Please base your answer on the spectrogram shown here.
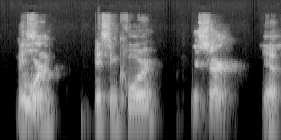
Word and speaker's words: Kuhr: Kuhr.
